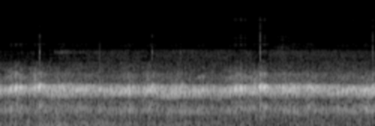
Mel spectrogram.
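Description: Tree frogs croak together in a steady, dense chorus that blends into one continuous mid-pitched drone.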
